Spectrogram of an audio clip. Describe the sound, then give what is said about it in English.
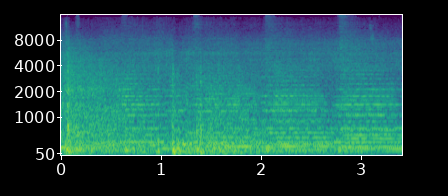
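A heavy ceremonial cannon boom, fired from Tiananmen Square, thuds out amid a dense, continuous wash of a military brass band playing the U.S. national anthem, the blast loud against the sustained tones. “A military band played the U.S. national anthem as cannons were fired from Tiananmen Square.”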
